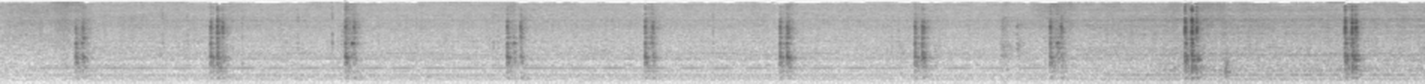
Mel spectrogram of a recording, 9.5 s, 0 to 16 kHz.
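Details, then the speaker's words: Power Macintosh 6500/275 with IDE hard drive: sharp clicks about once a second over a faint steady hum; failing hard drive, click of death. "there's the click of doom again what I don't think pixel likes that noise"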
